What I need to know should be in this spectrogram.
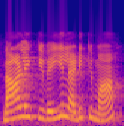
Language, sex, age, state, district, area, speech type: Tamil, female, 45-60, Tamil Nadu, Tiruppur, urban, read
